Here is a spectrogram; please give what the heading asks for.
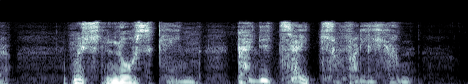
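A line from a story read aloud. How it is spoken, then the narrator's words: Hissed. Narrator (German): zischte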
